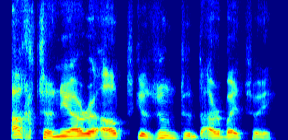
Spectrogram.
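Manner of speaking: gruff, grumpy, grouchy tone in German. Recalling saluting him at fifteen and answering in German, retelling a grouchy voice. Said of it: "I said with a real grouchy voice".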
